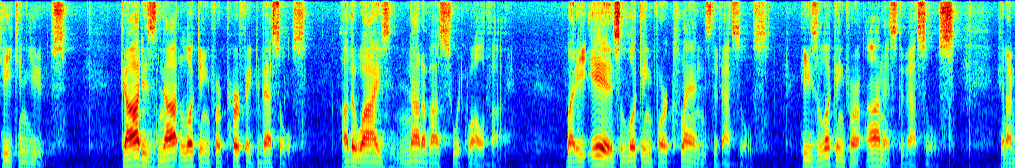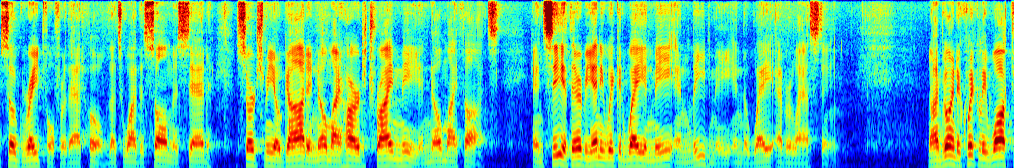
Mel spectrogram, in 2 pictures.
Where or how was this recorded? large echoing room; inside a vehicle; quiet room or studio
large echoing room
